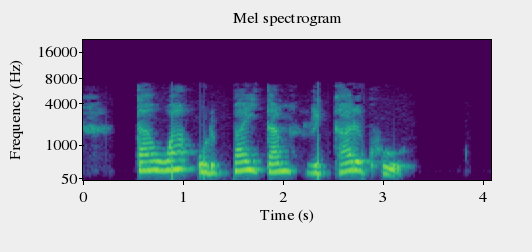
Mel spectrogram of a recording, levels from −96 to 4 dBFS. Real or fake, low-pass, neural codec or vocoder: real; 7.2 kHz; none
